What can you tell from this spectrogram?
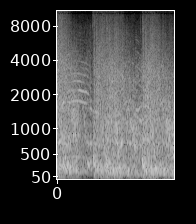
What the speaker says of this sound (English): What are they shooting at there, George?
